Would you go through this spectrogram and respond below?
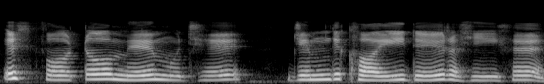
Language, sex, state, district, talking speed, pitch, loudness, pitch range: Hindi, female, Madhya Pradesh, Katni, 100 wpm, 205 Hz, -17 LUFS, 195-225 Hz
